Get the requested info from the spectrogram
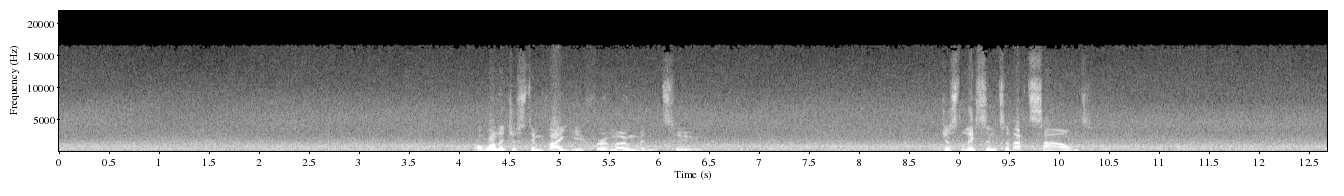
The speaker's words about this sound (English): The river just underneath me is gushing quite wildly.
